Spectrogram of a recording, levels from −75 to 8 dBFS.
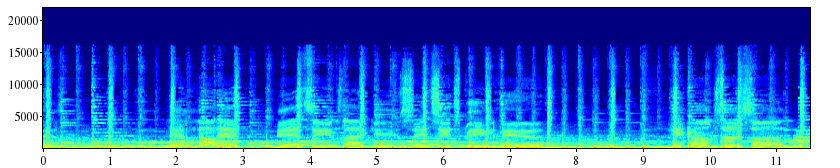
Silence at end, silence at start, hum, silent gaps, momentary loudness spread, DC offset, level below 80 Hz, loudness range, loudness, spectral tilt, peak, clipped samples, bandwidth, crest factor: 0 s; 0 s; none; none; 3 LU; under 0.1%; -28 dBFS; 1 LU; -22 LUFS; -5 dB/octave; -6 dBFS; under 0.1%; 16.5 kHz; 14 dB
